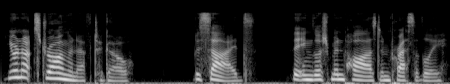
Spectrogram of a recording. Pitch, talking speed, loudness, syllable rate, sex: 210 Hz, 145 wpm, -16 LUFS, 6.3 syllables/s, female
